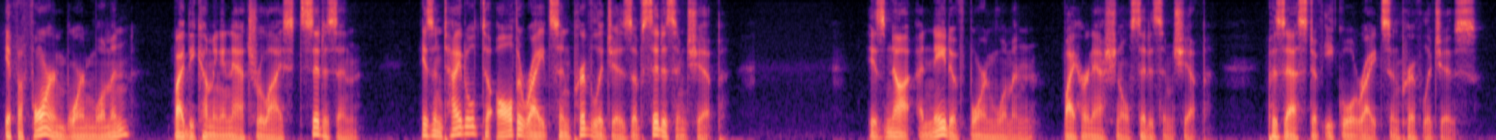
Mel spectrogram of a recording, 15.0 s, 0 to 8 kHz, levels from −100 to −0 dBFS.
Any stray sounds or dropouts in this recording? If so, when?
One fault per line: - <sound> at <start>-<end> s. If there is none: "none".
none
